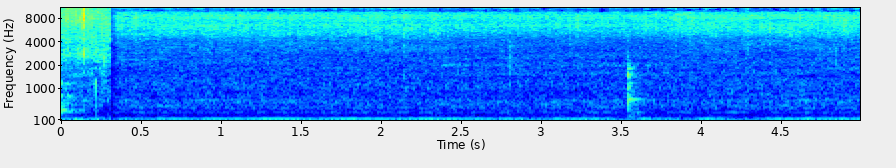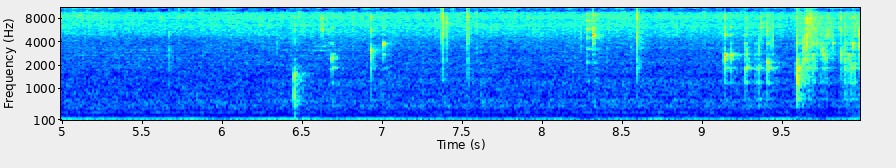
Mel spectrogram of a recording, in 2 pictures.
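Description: Vegetables and chicken stir-fried for chicken chowmein while beguni fry nearby, a steady close sizzle of hot oil running throughout with occasional clinks and scrapes of a utensil against the pan.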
